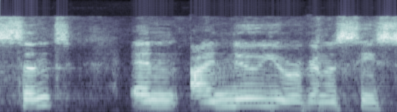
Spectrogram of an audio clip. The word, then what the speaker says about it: Saint: We were sending all these names, and she sent St. Vincent, but it's pronounced Saint, and I knew you were going to see Saint and go, do you remember that?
